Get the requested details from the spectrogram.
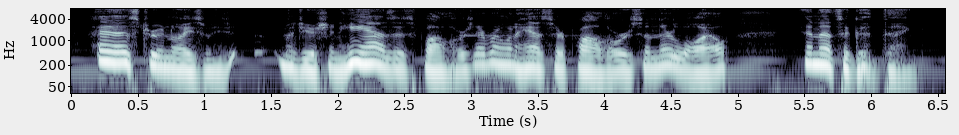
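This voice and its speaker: Over music in the background, a man with a fairly high pitch speaks at a fairly quick pace in a relaxed tone with very wide pitch swings. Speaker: YouTuber hosting a livestream about Mars images. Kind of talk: casual livestream chat. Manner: low-key, relaxed.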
